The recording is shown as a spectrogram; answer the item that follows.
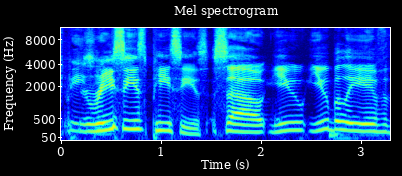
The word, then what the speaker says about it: Reese's: that says Reese's Pieces Reese's Pieces so you you believe that originally Reese's Reese it's not Reese's well his name's not Reese so an apostrophe s would be Reeses right which rhymes with pieces as it's spelled the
